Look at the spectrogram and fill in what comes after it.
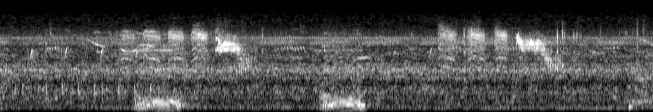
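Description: Wild birds chirping and trilling in bursts, with a short low call that rises and falls in pitch heard twice, about two seconds apart.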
